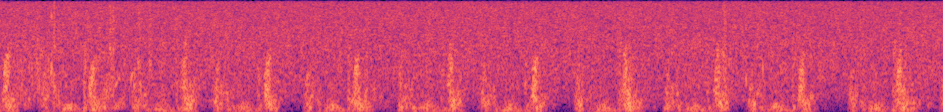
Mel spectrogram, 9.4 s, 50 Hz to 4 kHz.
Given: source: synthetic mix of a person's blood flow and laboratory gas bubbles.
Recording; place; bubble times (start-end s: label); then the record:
Doppler ultrasound of blood flow; precordium
0.12-0.75 s: bubbles
0.88-1.45 s: bubbles
1.48-1.54 s: bubbles
7.21-7.34 s: bubbles
7.42-7.50 s: bubbles
7.54-7.69 s: bubbles
From the record:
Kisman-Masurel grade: 221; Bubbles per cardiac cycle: several, 3 to 8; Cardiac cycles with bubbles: 10 to 50%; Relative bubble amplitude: barely perceptible (0.100 to 0.250); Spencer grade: 2 (many but less than half of the cardiac periods contain bubble signals, singularly or in groups); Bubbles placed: anywhere in the cardiac cycle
